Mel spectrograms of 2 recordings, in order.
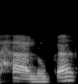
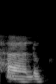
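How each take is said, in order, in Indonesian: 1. Kata ini berakhir dengan bunyi vokal. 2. Kata ini berakhir dengan konsonan, vokal akhirnya hilang. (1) "Kalau yang laki-laki ya haluka" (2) "Namun kalau dibaca ya sama"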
